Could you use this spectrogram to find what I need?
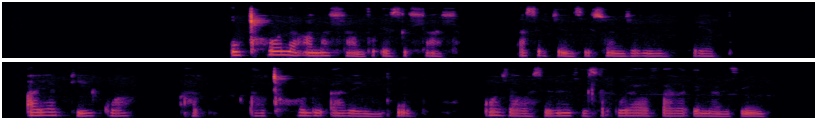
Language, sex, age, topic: North Ndebele, female, 36-49, health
